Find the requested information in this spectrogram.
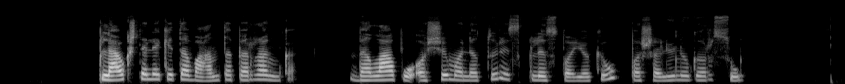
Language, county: Lithuanian, Vilnius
